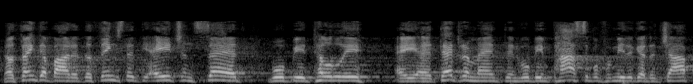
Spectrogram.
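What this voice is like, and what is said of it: Strong distinctive foreign accent. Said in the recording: “my crazy accent”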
